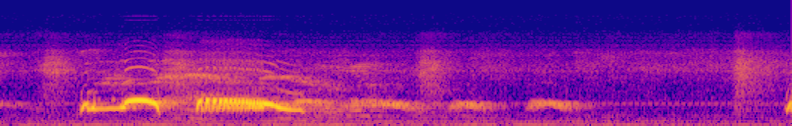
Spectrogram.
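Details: Spotted dove cooing loudly, used as a lure to draw other doves to call: a low, mellow two-part coo, a short rounded note then a longer drawn-out one, over soft background hum and faint distant coos.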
